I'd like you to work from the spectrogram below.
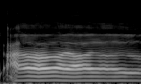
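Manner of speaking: drawn-out mock panicked cry; mock freak-out wail. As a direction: imitate a child freaking out. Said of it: "like, freaking out".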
